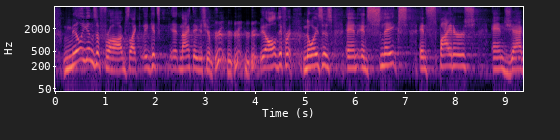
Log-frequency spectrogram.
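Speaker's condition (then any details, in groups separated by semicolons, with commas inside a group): No condition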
